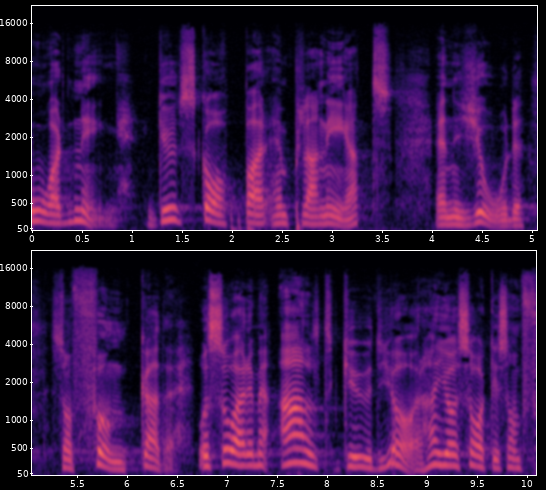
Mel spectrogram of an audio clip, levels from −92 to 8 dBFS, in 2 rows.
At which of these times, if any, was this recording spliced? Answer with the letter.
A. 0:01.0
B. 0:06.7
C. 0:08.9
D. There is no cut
B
